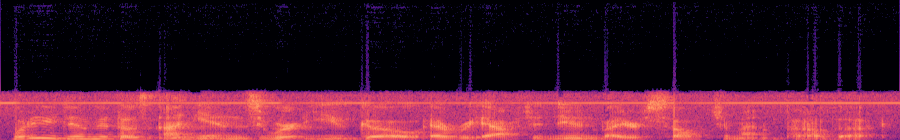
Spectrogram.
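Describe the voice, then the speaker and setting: Man voicing a stern, suspicious collie, swooping pitch. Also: huge pitch swings, fast talker, highs cut off, slight background noise. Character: wise, suspicious male collie farm dog. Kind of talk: storybook character voice.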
